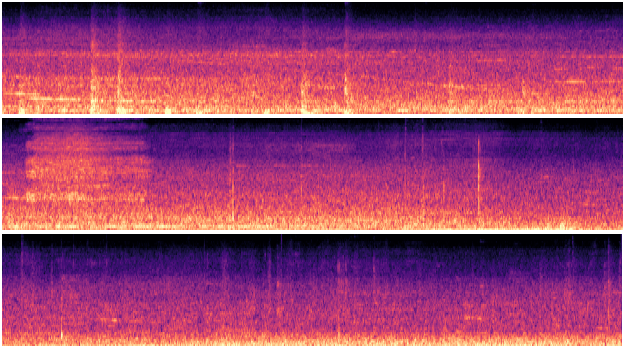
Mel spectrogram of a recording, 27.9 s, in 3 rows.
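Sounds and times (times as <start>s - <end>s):
Iida Line 313 series two-car train rolling rumble: 0.0s - 27.9s
bright hiss of air bursting: 9.7s - 11.6s.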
